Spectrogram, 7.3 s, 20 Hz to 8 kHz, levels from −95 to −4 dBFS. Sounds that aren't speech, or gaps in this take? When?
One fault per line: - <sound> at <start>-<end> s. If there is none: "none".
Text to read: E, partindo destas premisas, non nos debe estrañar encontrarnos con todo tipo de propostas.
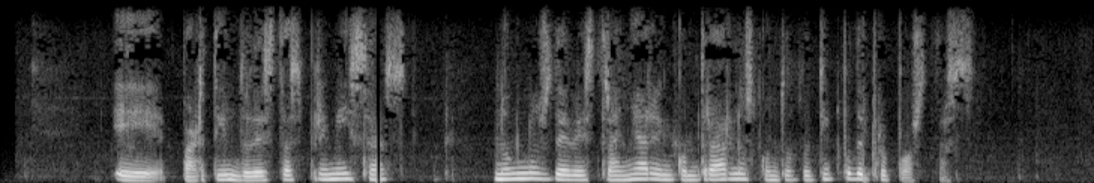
- dropout at 2.5-2.5 s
